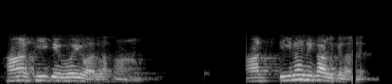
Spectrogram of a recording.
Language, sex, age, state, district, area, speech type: Hindi, male, 60+, Madhya Pradesh, Balaghat, rural, conversation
